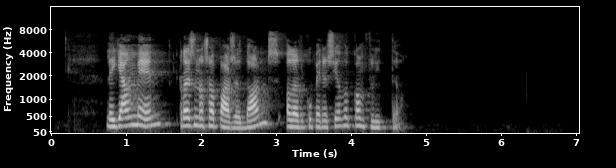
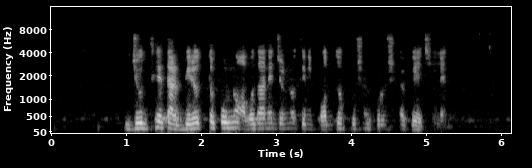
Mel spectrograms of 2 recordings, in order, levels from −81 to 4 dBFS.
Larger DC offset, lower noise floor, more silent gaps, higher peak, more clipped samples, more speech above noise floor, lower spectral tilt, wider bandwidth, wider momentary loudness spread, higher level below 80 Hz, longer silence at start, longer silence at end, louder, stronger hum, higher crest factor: neither; first, -78 dBFS vs -70 dBFS; neither; about the same, -2 dBFS vs 0 dBFS; neither; first, 57 dB vs 48 dB; second, -4 dB/octave vs -5.5 dB/octave; first, 8 kHz vs 7.2 kHz; second, 12 LU vs 18 LU; about the same, -62 dBFS vs -64 dBFS; second, 0.75 s vs 1 s; first, 2.4 s vs 0.9 s; about the same, -20 LUFS vs -22 LUFS; neither; about the same, 20 dB vs 24 dB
